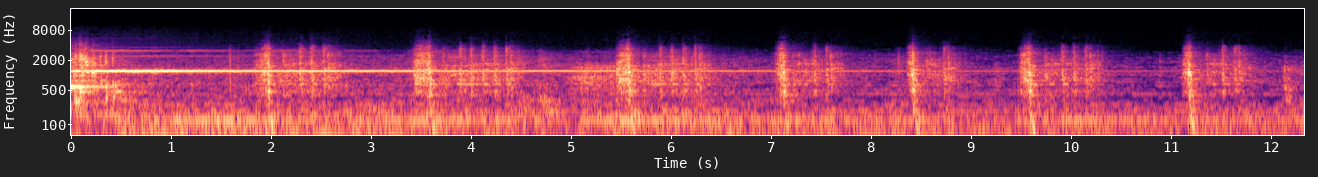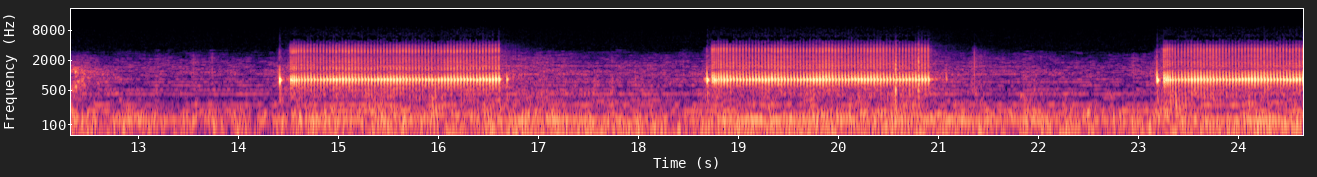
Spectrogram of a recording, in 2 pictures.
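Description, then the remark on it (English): A telephone rings in three long, steady bursts with pauses between, preceded by a run of quick, rattling mechanical pulses; the ringing is heard upstairs. It is fairly loud, and no one speaks. “won't answer. It's ringing. I can hear it upstairs.”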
